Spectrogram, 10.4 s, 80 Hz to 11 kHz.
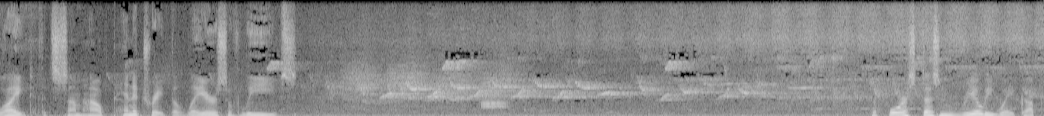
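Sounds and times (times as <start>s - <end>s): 
speech: 0.0s - 3.2s, 8.7s - 10.4s
constant hiss: 0.0s - 10.4s
overlapping bird calls in a tropical rainforest: 0.9s - 10.4s
insect-like trills in a tropical rainforest: 4.8s - 5.2s, 6.2s - 10.4s.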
